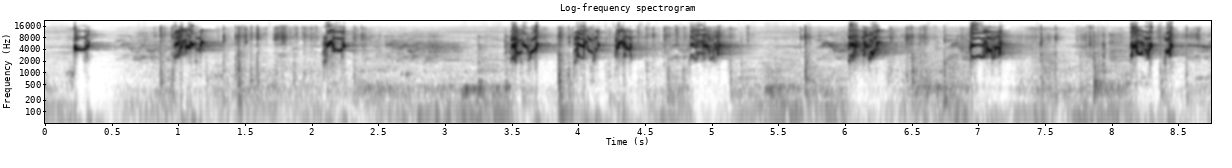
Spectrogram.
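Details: Fighter lovebird singing in 'gacor' form, said to provoke any lovebird to sing along; repeated grating, high chattering bursts roughly once a second, around nine outbursts, some doubled, over a faint low hum.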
